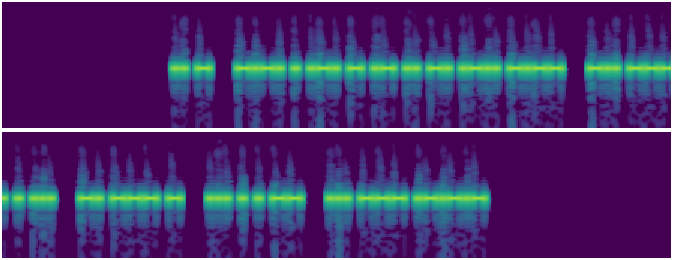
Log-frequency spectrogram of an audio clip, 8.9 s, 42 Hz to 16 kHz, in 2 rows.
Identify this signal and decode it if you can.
Morse code, heard as a keyed tone, about 42 wpm, 700 Hz. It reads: IT CERTAINLY DOES NOT SEEM SO.
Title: Sentences from Top 1000 Words - Review Part 1 - 45wpm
